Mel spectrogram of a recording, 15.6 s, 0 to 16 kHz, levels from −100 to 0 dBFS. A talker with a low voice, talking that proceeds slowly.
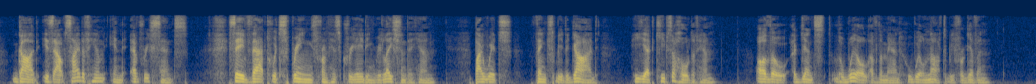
No: low, 105 Hz; average, 165 wpm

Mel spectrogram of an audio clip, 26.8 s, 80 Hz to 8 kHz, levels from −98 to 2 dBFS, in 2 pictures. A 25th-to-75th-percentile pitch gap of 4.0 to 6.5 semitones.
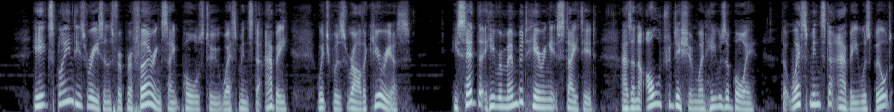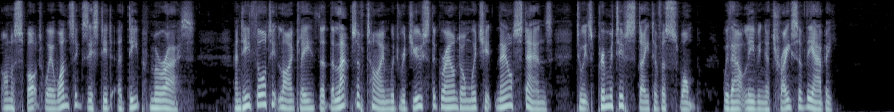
Yes: average, 5.0 semitones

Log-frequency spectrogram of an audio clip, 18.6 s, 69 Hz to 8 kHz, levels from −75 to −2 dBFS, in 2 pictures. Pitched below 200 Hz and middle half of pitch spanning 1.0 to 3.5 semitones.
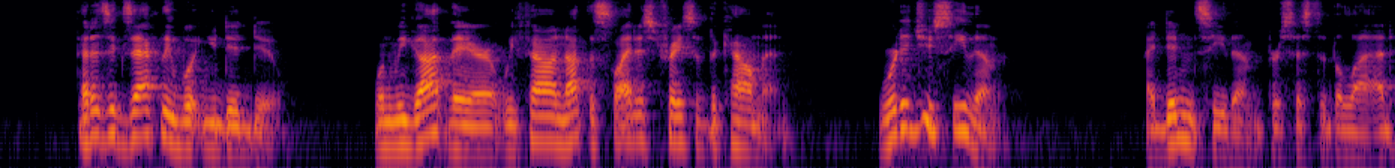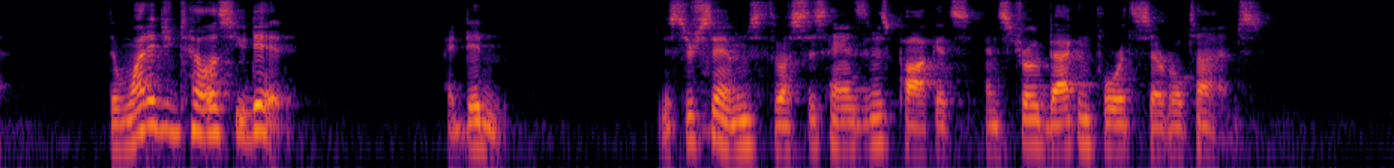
No: low, 135 Hz; average, 4.5 semitones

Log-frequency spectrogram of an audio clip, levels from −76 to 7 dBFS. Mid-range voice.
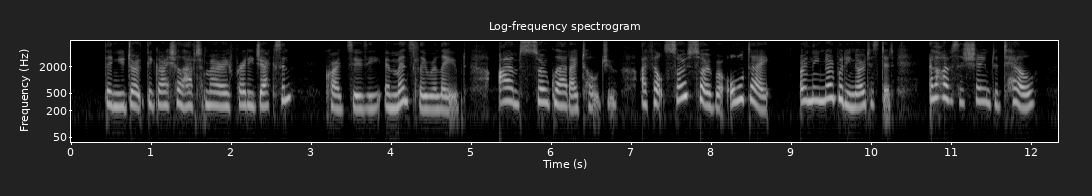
No: very high, 270 Hz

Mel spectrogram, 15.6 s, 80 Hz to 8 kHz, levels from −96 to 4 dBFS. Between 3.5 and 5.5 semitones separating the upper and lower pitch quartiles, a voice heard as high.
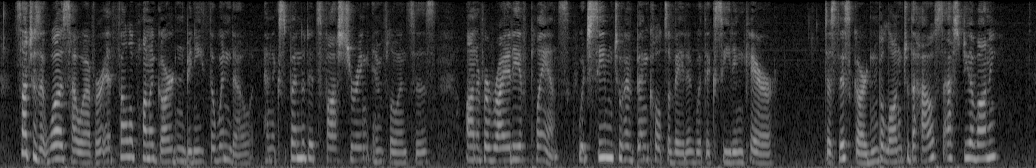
Yes: average, 4.7 semitones; high, 215 Hz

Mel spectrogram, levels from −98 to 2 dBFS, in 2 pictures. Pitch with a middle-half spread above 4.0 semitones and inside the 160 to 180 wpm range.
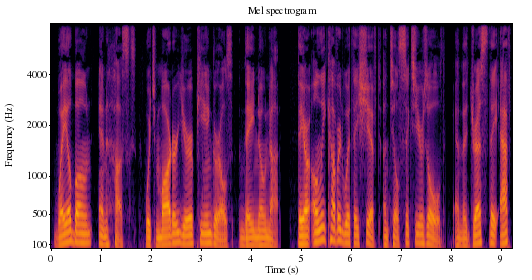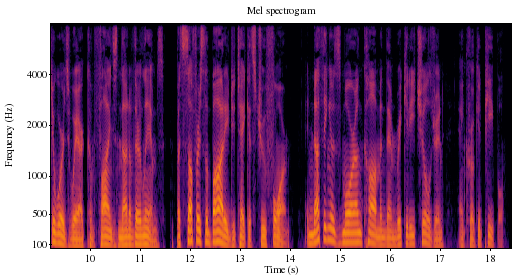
Yes: average, 4.4 semitones; average, 170 wpm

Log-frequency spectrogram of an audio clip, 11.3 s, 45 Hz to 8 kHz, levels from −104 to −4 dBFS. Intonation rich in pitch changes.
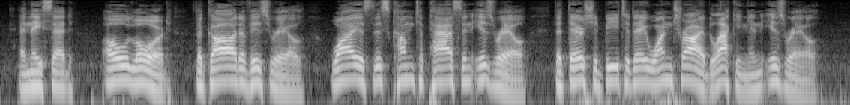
Yes: wide, 5.7 semitones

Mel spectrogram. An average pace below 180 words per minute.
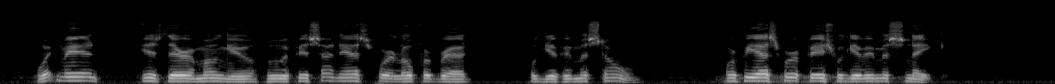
No: average, 195 wpm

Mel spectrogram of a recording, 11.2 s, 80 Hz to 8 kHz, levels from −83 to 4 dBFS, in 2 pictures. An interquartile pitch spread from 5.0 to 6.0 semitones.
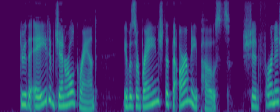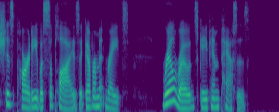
Yes: wide, 5.5 semitones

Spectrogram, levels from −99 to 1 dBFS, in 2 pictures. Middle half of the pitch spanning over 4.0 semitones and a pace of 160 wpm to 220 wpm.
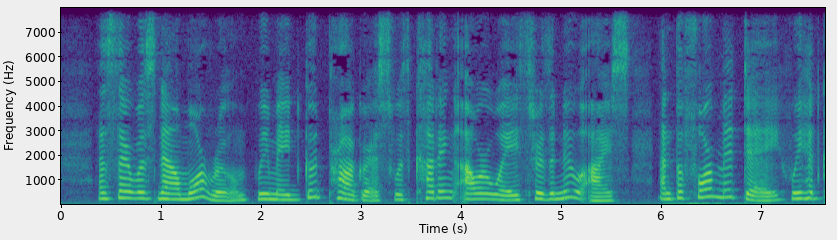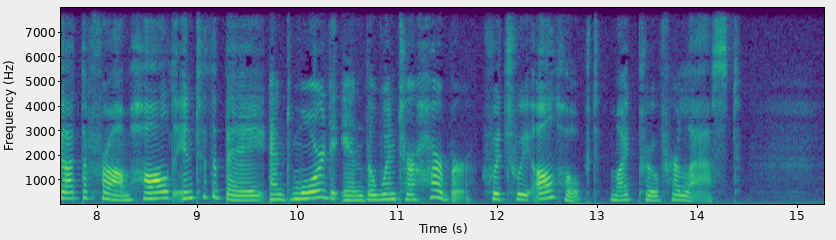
Yes: average, 4.8 semitones; average, 175 wpm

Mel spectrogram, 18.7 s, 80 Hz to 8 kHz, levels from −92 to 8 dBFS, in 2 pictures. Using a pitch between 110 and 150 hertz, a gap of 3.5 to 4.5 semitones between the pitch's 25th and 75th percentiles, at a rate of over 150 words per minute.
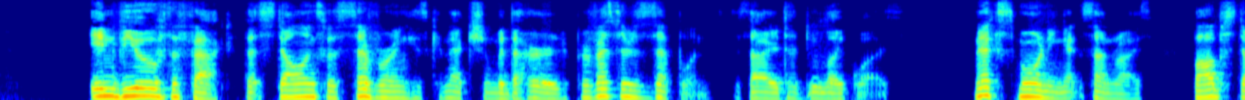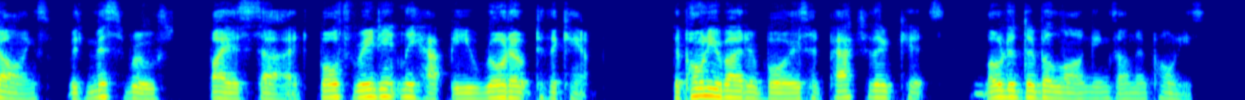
Yes: low, 135 Hz; average, 3.8 semitones; average, 175 wpm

